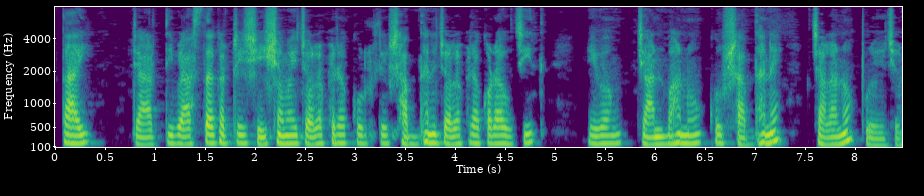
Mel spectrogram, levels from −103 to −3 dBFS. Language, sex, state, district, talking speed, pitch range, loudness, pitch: Bengali, female, West Bengal, Paschim Medinipur, 150 wpm, 155-175 Hz, -21 LUFS, 170 Hz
